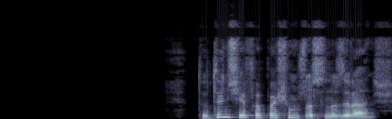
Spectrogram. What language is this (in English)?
Kabardian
